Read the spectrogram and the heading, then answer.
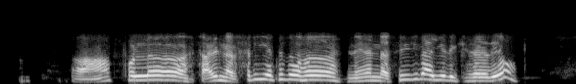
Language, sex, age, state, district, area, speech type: Dogri, male, 30-45, Jammu and Kashmir, Jammu, rural, conversation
